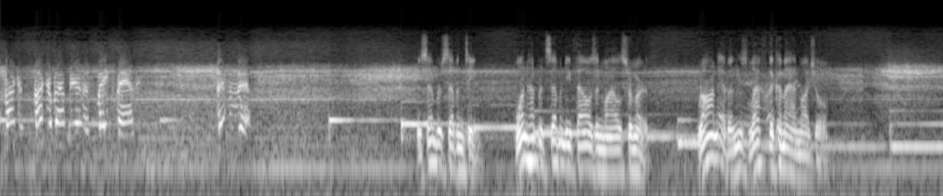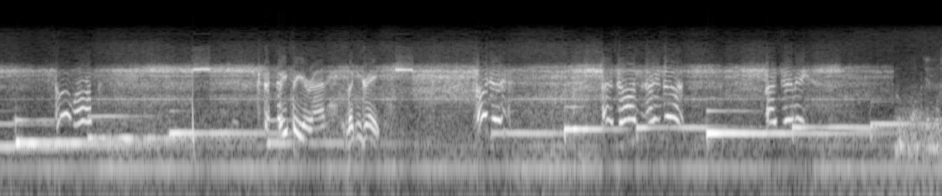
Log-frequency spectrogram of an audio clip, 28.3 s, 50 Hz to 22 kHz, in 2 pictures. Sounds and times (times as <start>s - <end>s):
Music: 0.0s - 28.2s.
